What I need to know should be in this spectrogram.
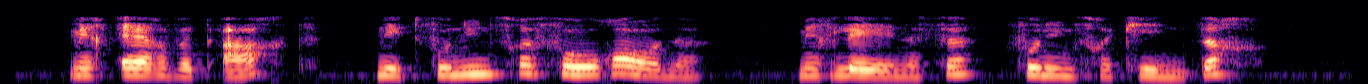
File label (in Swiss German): "arda", alsace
